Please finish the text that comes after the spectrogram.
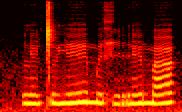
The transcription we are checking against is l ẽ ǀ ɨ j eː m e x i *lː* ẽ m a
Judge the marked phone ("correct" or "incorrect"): incorrect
